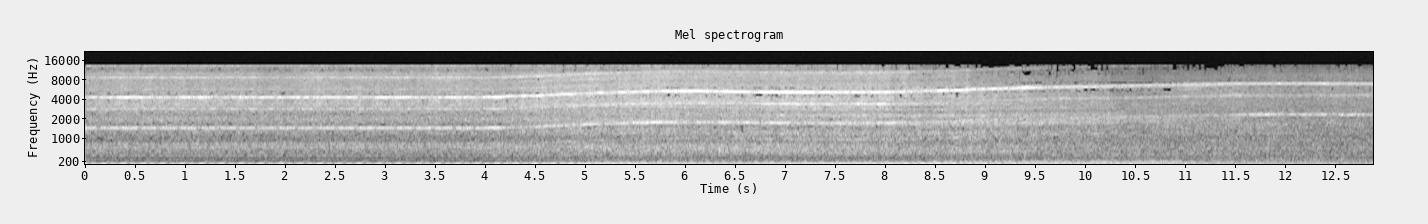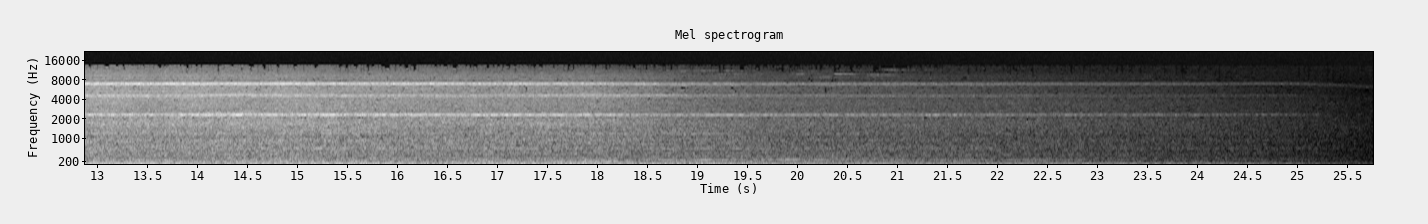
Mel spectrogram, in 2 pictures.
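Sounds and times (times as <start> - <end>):
train engine as train departs: 0.0 - 24.2.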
